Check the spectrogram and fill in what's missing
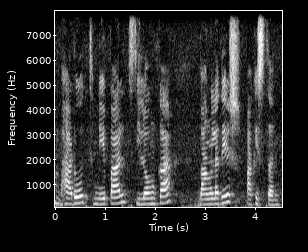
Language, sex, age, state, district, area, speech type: Bengali, female, 45-60, West Bengal, Kolkata, urban, spontaneous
